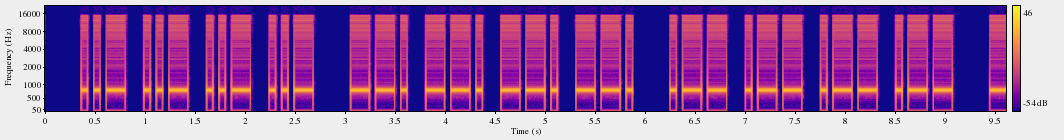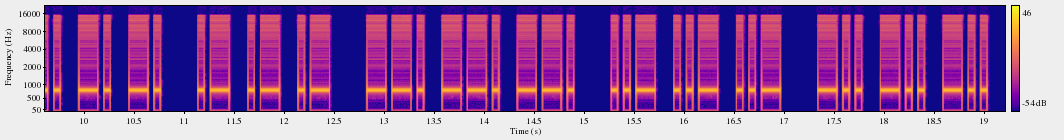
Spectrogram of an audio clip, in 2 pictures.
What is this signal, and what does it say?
Morse code, heard as a keyed tone, about 19 wpm, 800 Hz. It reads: UUUU GGGG WWWW NNN AAA GGG UUU DDD
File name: Basic Letter Groups By Blocks / Groups@18 / AWUNDG@18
